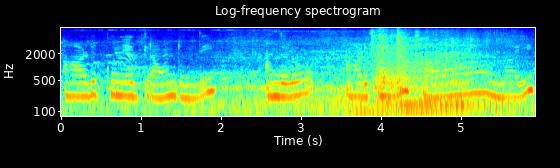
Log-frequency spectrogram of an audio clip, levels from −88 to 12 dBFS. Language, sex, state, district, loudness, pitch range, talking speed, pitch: Telugu, male, Andhra Pradesh, Annamaya, -18 LUFS, 180-230 Hz, 70 wpm, 220 Hz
